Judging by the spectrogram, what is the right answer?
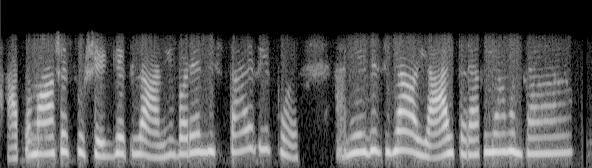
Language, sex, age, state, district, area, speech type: Goan Konkani, female, 30-45, Goa, Canacona, rural, conversation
